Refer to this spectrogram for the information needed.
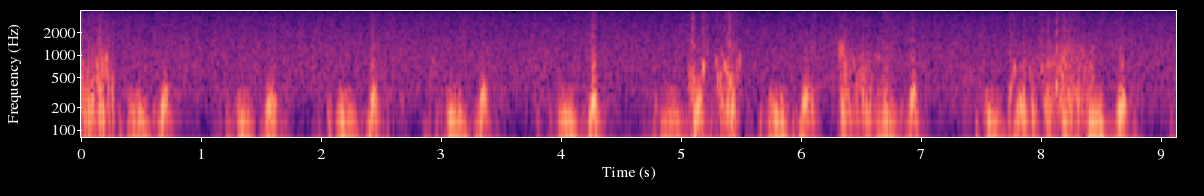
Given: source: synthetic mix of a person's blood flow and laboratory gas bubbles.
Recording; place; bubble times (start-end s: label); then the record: Doppler ultrasound of blood flow; precordium
0.00-0.28 s: bubbles
5.05-5.23 s: bubbles
5.26-5.54 s: bubbles
6.07-6.13 s: bubbles
6.29-6.75 s: bubbles
7.71-8.45 s: bubbles
From the record:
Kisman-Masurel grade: 222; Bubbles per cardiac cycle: several, 3 to 8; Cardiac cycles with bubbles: 10 to 50%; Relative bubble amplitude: moderate (0.250 to 0.450); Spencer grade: 2 (many but less than half of the cardiac periods contain bubble signals, singularly or in groups); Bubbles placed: anywhere in the cardiac cycle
